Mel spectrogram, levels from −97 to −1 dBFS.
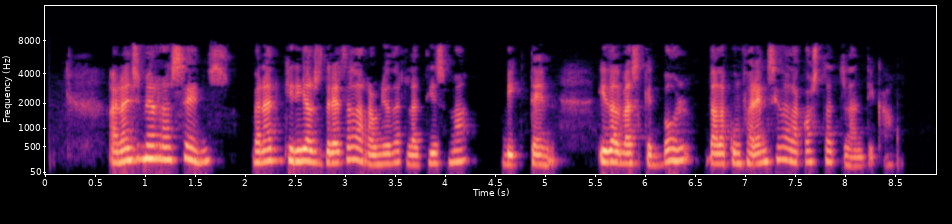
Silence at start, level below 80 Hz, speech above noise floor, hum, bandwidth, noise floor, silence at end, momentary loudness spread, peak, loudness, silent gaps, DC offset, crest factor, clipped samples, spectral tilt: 0.25 s; -60 dBFS; 26 dB; none; 7.8 kHz; -44 dBFS; 0.45 s; 12 LU; -2 dBFS; -18 LUFS; none; under 0.1%; 16 dB; under 0.1%; -4.5 dB/octave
